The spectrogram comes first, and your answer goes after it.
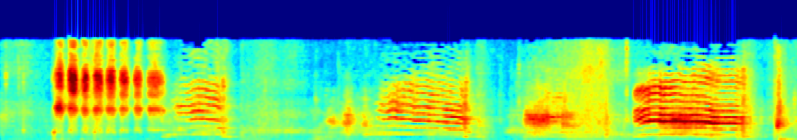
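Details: Several high, wavering kitten meows follow one another, each bending upward then down, while playful kittens attack the person filming; a burst of rapid clicking or scratching pulses opens the recording.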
